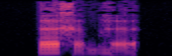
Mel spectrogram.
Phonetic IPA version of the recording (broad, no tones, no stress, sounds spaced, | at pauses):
ɛ x ɛ̰ bʱ ɛ̰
